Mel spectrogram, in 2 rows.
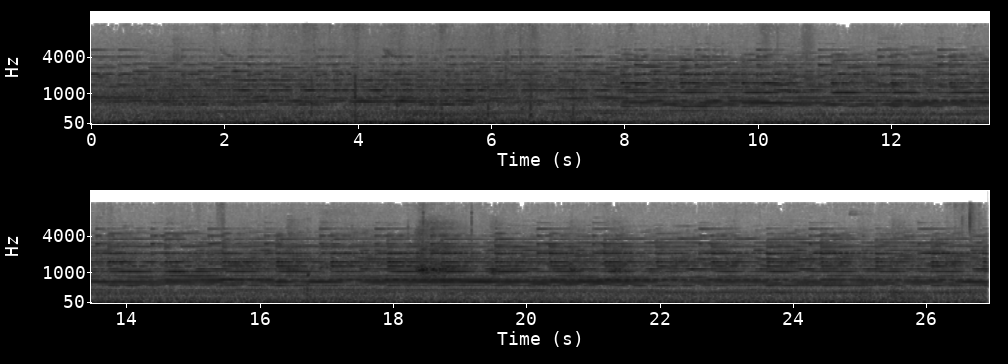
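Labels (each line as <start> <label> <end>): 0.0 Church bells ringing loudly and repeatedly with a metallic and echoing sound. 26.9
15.9 A person inhales and exhales slowly. 23.0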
